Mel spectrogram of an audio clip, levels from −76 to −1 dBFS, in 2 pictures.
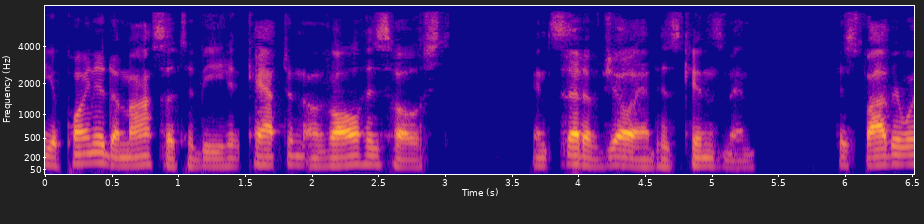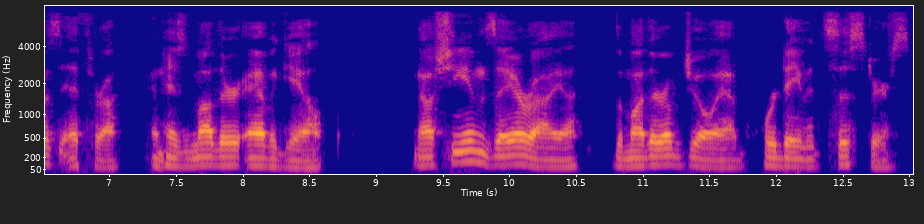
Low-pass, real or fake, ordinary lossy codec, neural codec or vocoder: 7.2 kHz; fake; AAC, 32 kbps; codec, 16 kHz, 4 kbps, X-Codec, HuBERT features, trained on balanced general audio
